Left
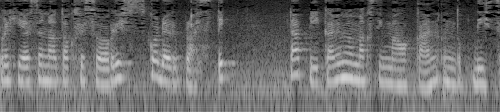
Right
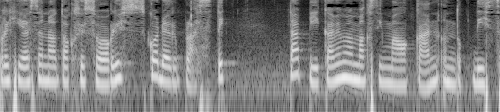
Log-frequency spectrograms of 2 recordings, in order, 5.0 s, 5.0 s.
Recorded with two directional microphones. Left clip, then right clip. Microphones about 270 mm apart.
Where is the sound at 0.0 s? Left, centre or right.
Right.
